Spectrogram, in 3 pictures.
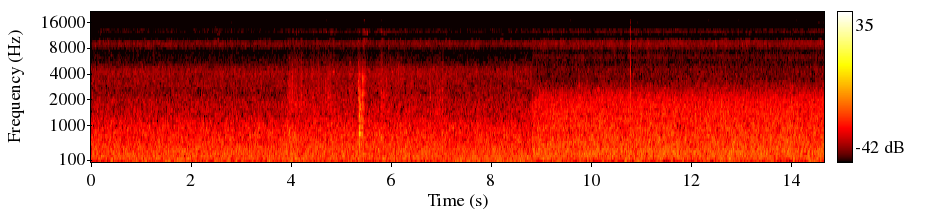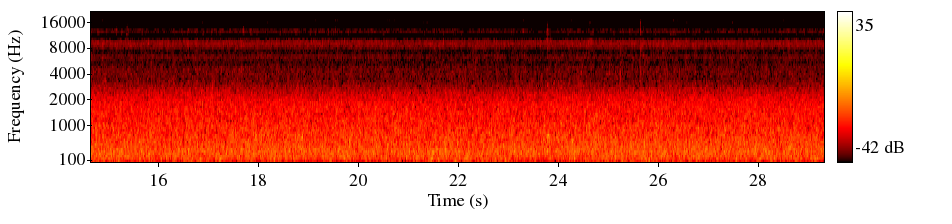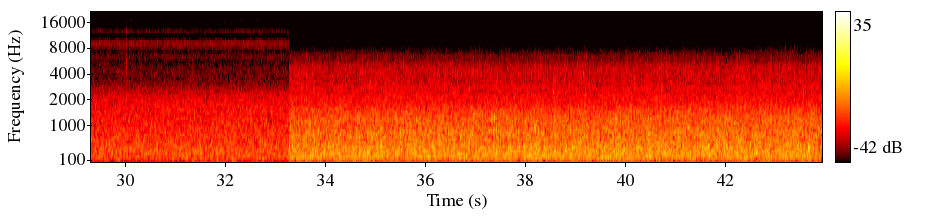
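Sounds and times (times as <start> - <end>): mountain river rushing: 0.0 - 43.9.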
